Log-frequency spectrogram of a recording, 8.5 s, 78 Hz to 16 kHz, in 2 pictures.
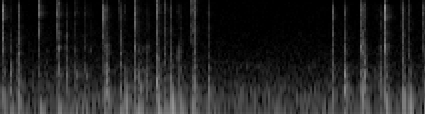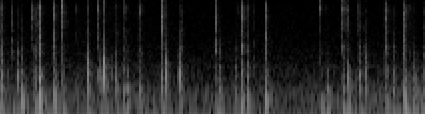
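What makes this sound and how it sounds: Both hands type with long acrylic nail tips on the plastic keys of a MacBook Pro backlit keyboard set in an aluminium body. About 38 sharp, bright clicks and taps come in quick bursts, with a pause of about a second near the middle. Each tap dies away almost instantly.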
